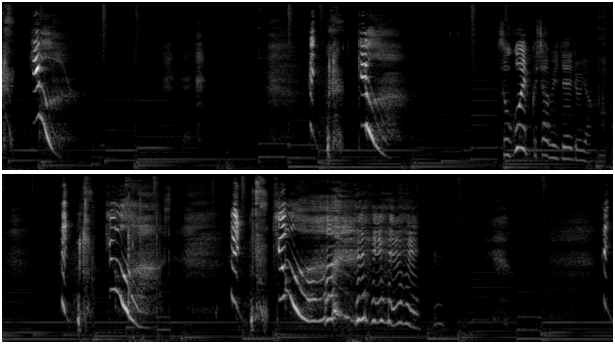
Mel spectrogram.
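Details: High-pitched, sharp sneeze-like bursts with gasps over steady background music; sneezing.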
